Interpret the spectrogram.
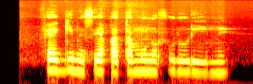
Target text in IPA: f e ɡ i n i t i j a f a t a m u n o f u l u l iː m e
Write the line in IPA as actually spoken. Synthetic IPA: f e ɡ i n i s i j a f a t a m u n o f u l u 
